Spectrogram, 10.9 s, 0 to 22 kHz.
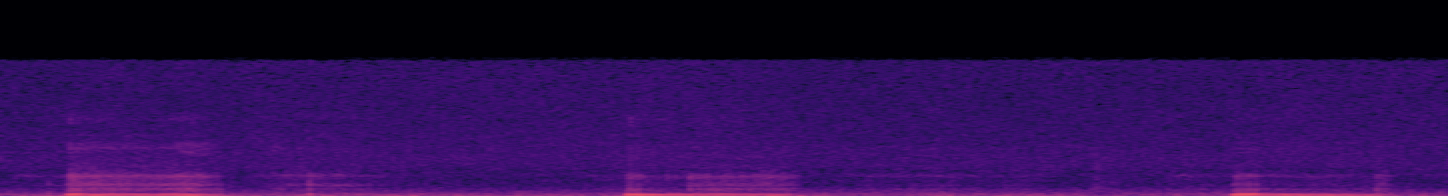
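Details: Three loud, low, buzzing snores about every 4.5 seconds, roughly 13 a minute, with quiet breathing between: snoring during sleep.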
